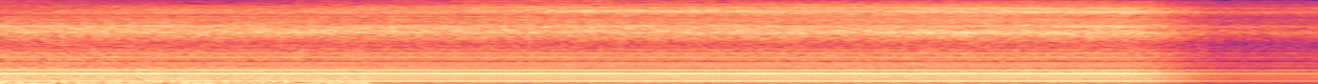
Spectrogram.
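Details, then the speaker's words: Ear microsuction at maximum power in a woman's very narrow left ear canal, after irrigation, on soft impacted wax stuck to the eardrum: loud steady hiss with rough low rattle early, then suction cuts off. "Now that I've irrigated, everything is wetter, but the piece is still sitting there. Maximum suction."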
